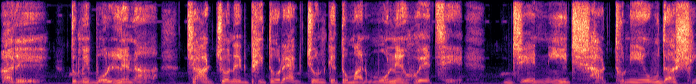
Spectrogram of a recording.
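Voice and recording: Putting on a character voice, a man with a fairly low pitch speaks at a moderate pace against light background noise.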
